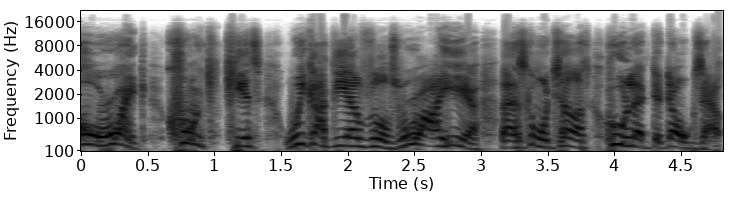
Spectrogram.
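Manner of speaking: put-on high Australian accent. Retelling what the awards hosts said: imitating Crocodile Hunter's Australian accent. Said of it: "You found an accent you're good at".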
